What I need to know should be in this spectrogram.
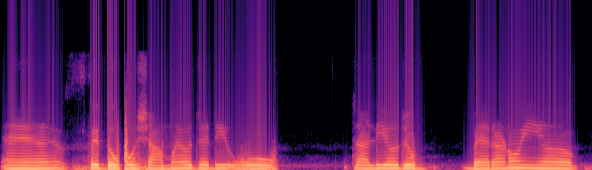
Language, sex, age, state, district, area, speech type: Sindhi, female, 18-30, Gujarat, Surat, urban, spontaneous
